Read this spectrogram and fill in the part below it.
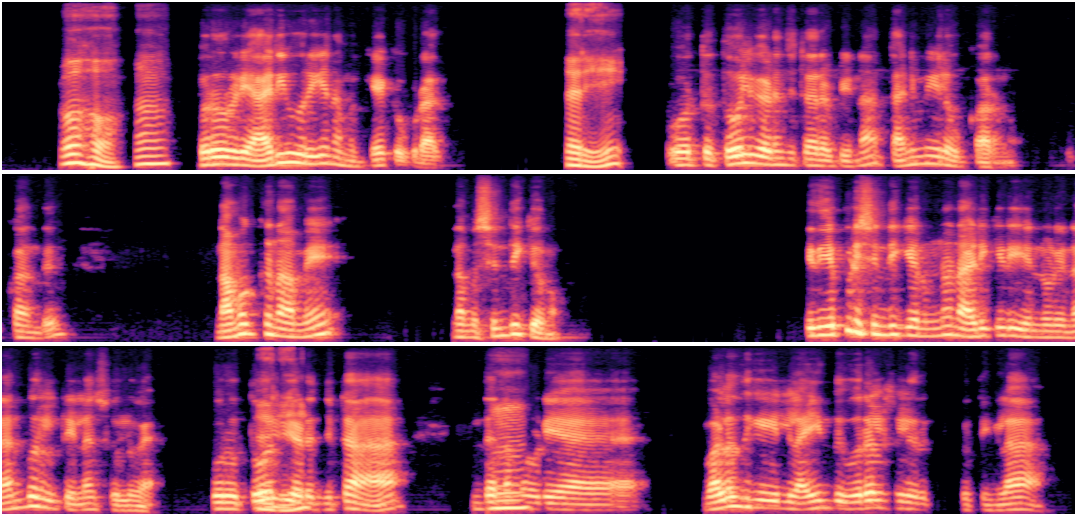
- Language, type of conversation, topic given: Tamil, podcast, தோல்வியால் மனநிலையை எப்படி பராமரிக்கலாம்?
- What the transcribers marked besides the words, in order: other noise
